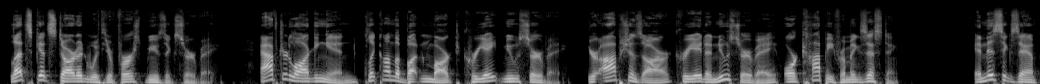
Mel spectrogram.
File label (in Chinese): 外籍英男 在线教育 轻快 清亮干音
